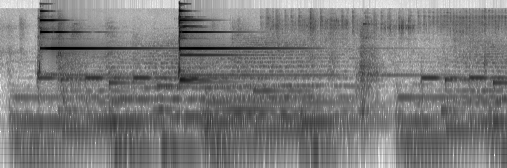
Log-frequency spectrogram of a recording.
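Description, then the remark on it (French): A bell rings out several times, each strike sharp and bright with a long shimmering resonance that overlaps the next, rich in sustained overtones, fairly loud. “On y va pour la sonnerie déjà.”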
